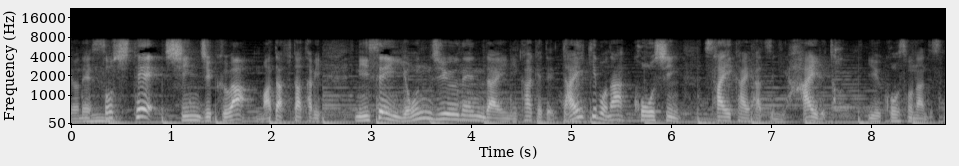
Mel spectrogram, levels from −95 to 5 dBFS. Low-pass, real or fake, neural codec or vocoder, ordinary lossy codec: 7.2 kHz; real; none; none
